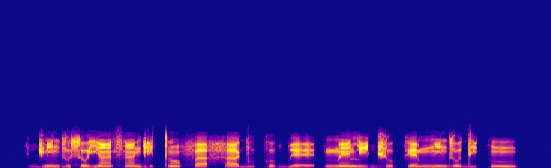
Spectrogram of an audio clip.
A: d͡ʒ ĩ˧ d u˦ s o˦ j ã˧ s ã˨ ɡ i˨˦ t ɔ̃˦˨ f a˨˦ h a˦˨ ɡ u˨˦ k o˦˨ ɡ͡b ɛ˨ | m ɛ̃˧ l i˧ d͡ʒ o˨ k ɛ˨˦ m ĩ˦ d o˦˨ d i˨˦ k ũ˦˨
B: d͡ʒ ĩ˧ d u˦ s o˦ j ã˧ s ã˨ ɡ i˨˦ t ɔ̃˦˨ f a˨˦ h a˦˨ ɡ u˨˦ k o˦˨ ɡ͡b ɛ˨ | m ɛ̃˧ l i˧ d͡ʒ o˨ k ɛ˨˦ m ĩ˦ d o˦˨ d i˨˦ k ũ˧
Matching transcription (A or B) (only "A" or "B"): A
